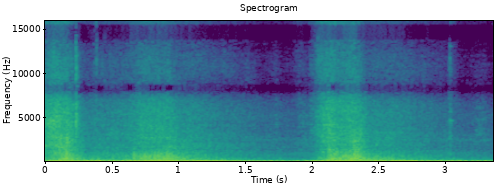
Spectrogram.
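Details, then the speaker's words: Barn-find 1979 Ford F-100 V8 with Holley carb, started cold: deep uneven burble with lumpy surges every second or so, running rough while cold; cause not confirmed. "Fred growls, huh? A little bit. He's ornery when he's cold."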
